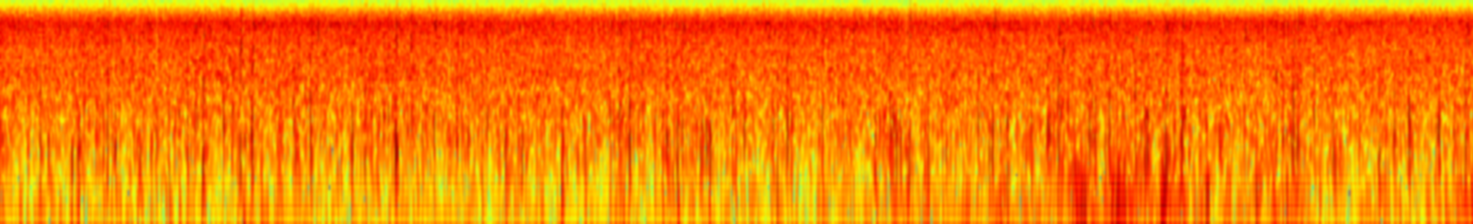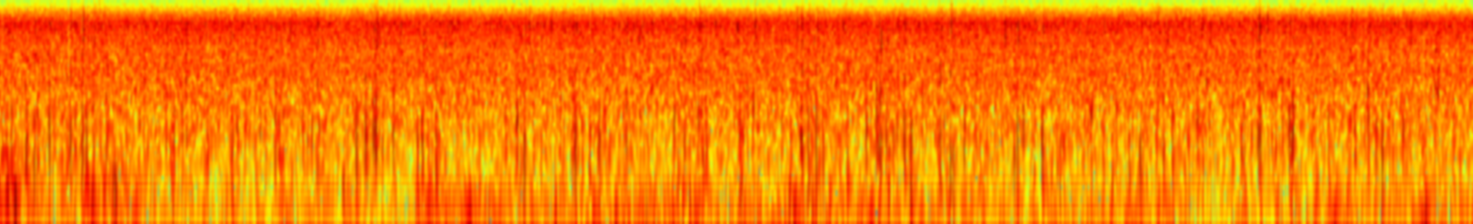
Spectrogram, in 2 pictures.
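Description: Steady rain falling on foliage and ground, an even hiss of many drops.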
